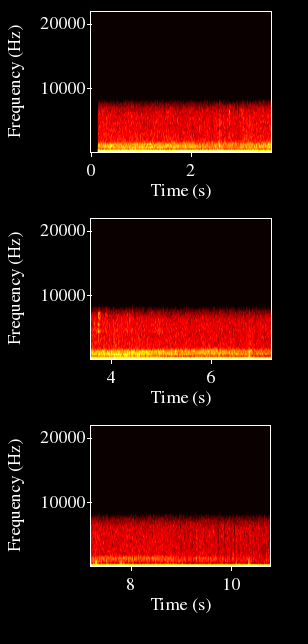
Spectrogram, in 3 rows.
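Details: Vortech V2 SQ supercharger with shot bearings: a faint low hum, then the engine fires up loud with a harsh grinding rasp and whistling tones from the blower.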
